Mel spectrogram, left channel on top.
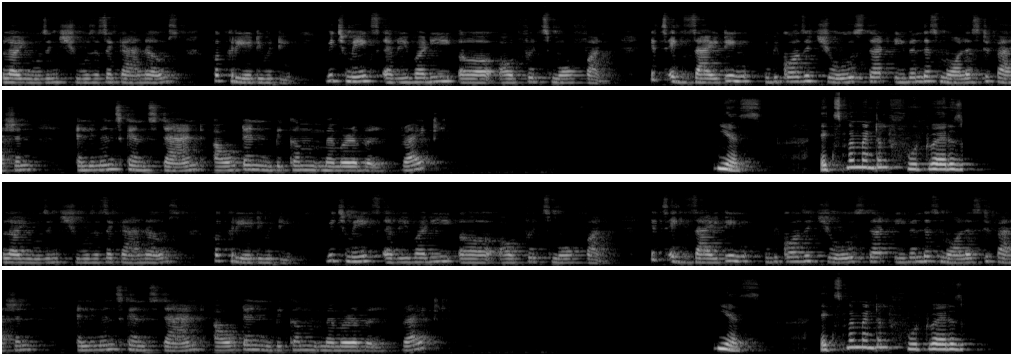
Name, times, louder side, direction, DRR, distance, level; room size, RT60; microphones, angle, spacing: voice 1, 0.0-14.5, left 3 dB, 85° left, 1.1 m, -33 dB
voice 2, 17.2-17.6 18.3-19.7, left 2 dB, 30° left, 0.8 m, -25 dB
22.0 x 14.5 x 3.9 m
head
